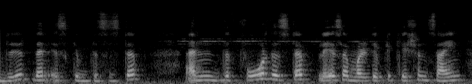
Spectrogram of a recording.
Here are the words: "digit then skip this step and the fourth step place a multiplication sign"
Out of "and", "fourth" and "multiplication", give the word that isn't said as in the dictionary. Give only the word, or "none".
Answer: fourth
